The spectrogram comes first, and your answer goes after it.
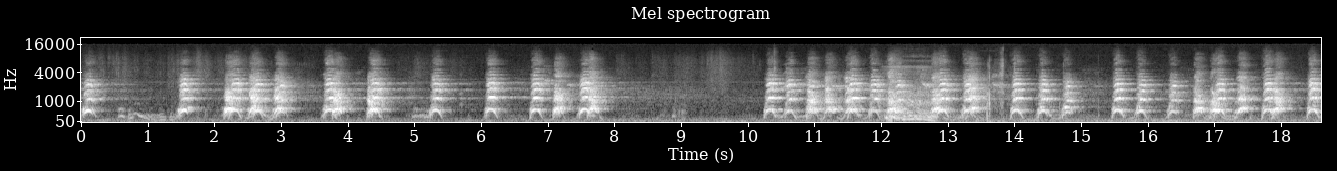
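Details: Two dogs working wild boar in a boar training pen, giving loud, rapid bursts of sharp barks in quick clusters, with a pause of near quiet midway before the excited barking resumes.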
